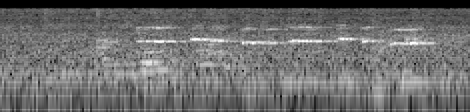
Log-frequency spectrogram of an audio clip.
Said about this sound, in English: Is she whistling through the gap in her teeth?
